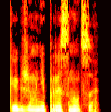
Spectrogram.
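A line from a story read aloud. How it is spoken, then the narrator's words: Whispered. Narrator (Russian): прошептал маг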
